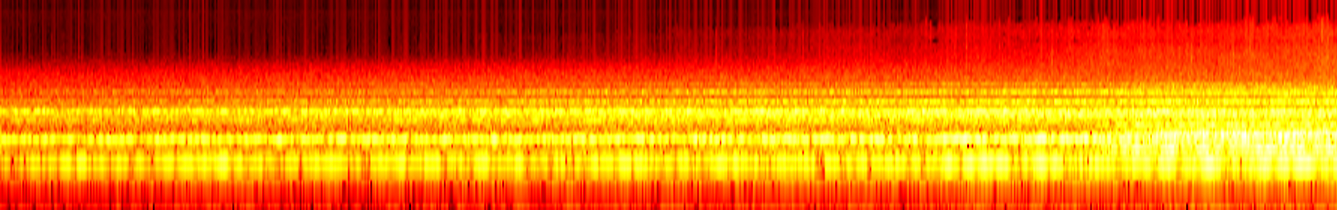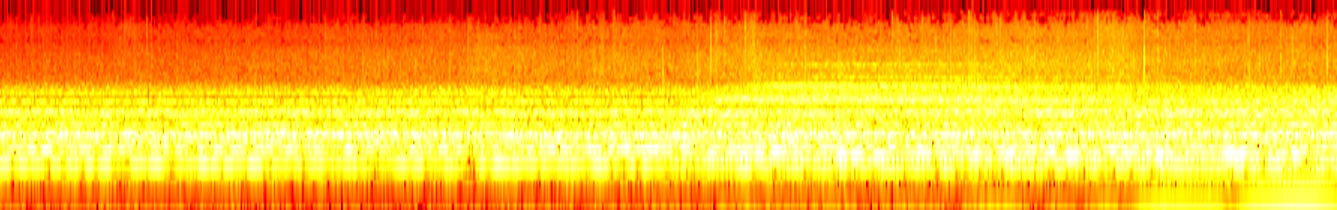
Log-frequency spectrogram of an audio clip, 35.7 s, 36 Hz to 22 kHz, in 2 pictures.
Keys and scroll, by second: 4.0 3, 5.0 ,, 5.2 3, 7.6 6, 8.3 Return, 11.8 ctrl+c, 14.2 ctrl+v, 14.4 Return, 17.1 ctrl+v, 17.4 Return.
